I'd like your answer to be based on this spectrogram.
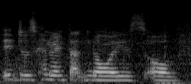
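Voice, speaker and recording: A woman's voice: medium pitch, little pitch movement, moderate pace, mellow. A young woman, a college student talking through plans in a casual, tentative class presentation. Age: young adult. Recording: distant mic, faint room noise.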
